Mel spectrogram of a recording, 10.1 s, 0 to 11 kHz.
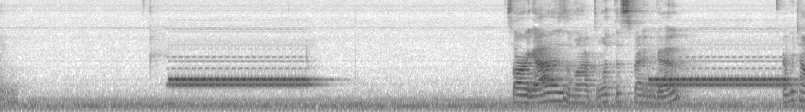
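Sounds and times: telephone ringing: 2.1 - 4.2, 8.1 - 9.9.

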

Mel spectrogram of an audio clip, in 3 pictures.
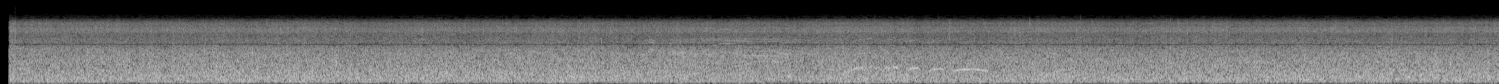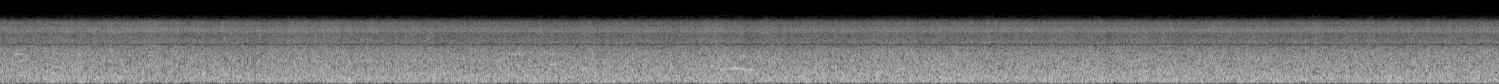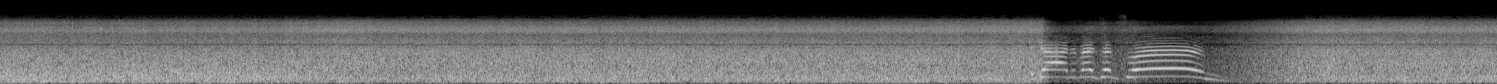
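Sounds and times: whitewater rapids rushing: 0.1 - 44.9.

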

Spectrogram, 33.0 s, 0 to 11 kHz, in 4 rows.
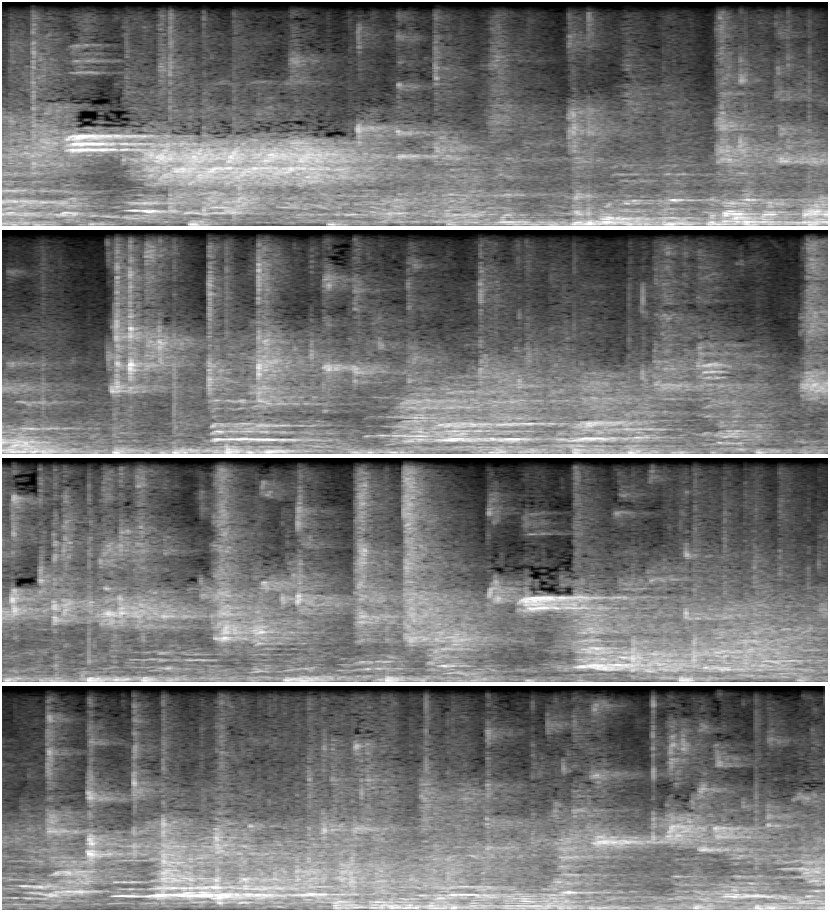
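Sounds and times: basketball bouncing on wooden court: 9.4 - 11.0, 16.5 - 18.1
indistinct shouts and voices: 10.3 - 15.8, 17.7 - 33.0.

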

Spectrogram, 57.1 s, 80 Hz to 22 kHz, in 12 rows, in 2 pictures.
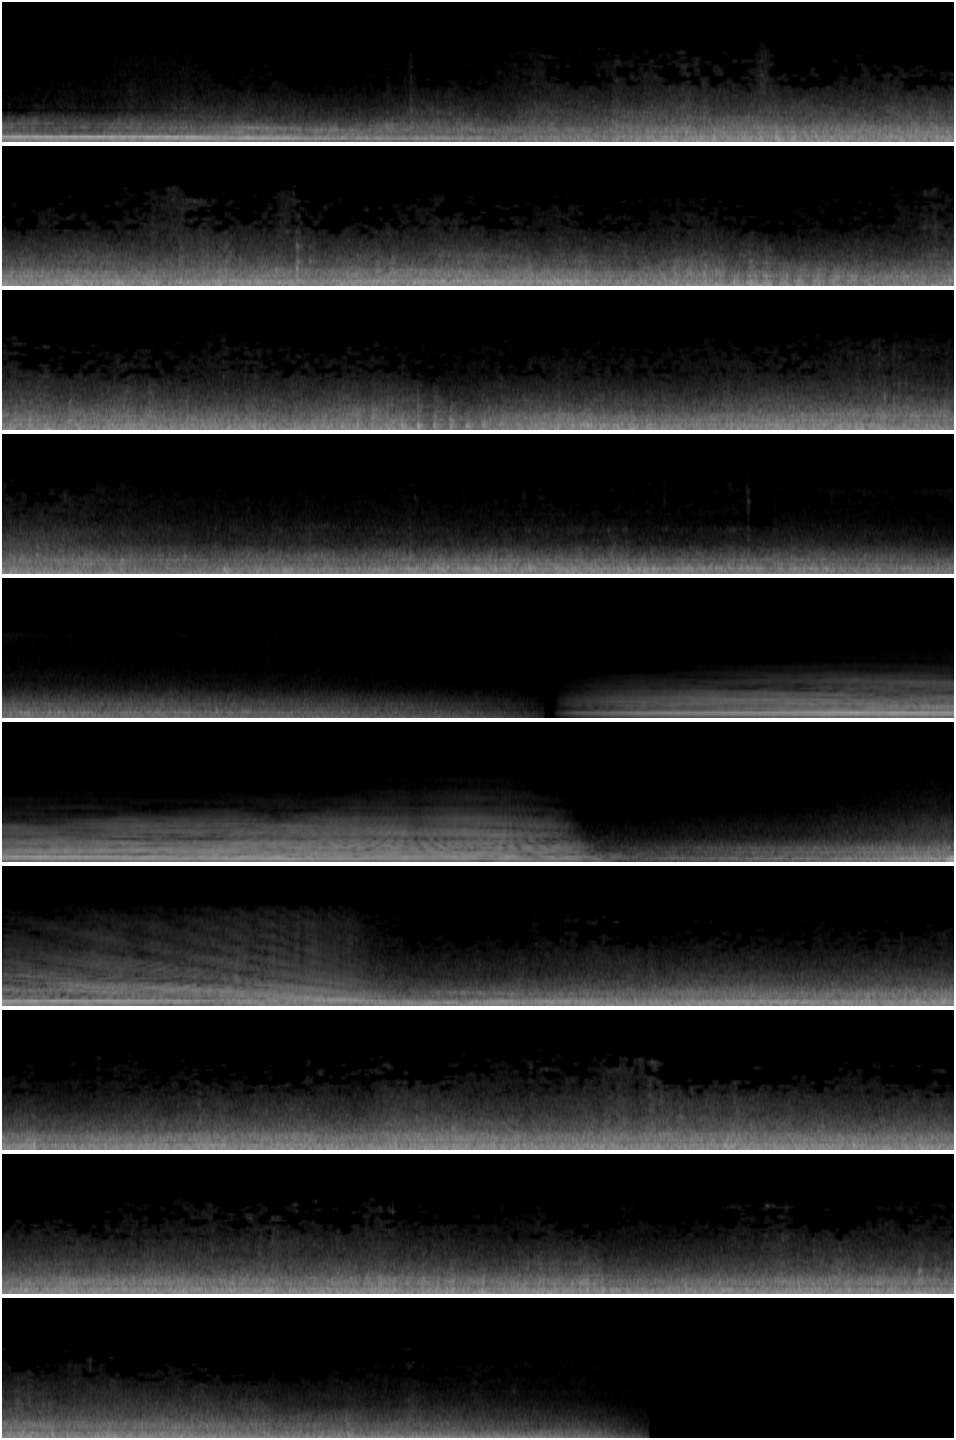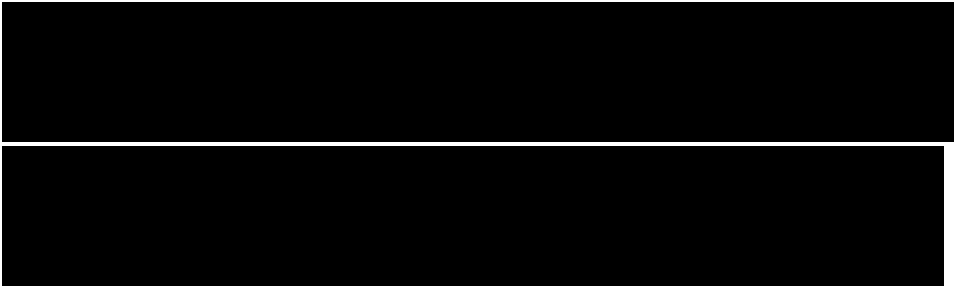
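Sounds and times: locomotive horn blast: 0.0 - 2.6, 21.8 - 33.1
train coaches rumbling on rails: 0.0 - 21.6, 26.6 - 46.1.

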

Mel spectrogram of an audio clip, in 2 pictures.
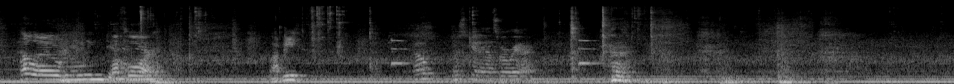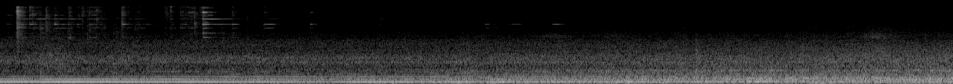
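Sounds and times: elevator hum and rumble: 0.0 - 19.0
elevator doors shutting: 3.9 - 8.2.

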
